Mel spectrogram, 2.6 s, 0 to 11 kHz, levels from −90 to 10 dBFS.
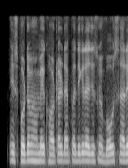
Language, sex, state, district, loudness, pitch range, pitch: Hindi, male, Haryana, Jhajjar, -15 LUFS, 145-155 Hz, 150 Hz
